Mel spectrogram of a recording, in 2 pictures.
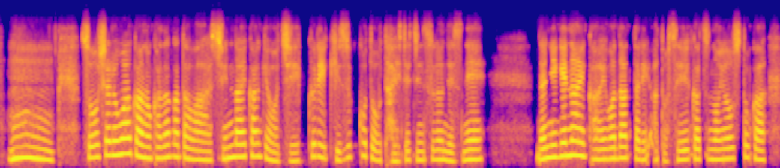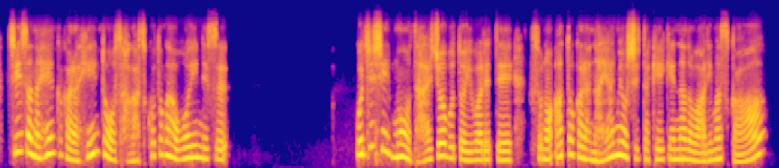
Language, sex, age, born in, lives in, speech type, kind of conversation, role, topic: Japanese, female, 50-54, Japan, United States, read, expert-assistant, expert, ソーシャルワーカーはどのように相談者と話すのですか？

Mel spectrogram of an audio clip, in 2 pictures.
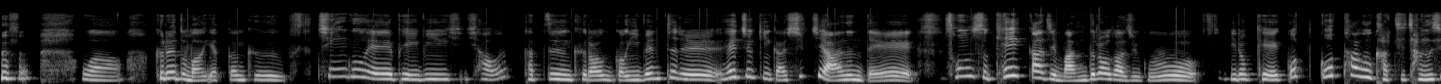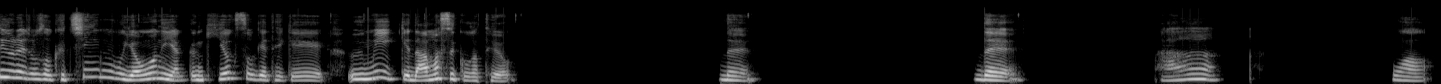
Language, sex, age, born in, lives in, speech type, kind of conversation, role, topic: Korean, female, 35-39, South Korea, United States, conversation, podcast, host, 가장 기억에 남는 축하 음식에 관한 이야기를 들려주실래요?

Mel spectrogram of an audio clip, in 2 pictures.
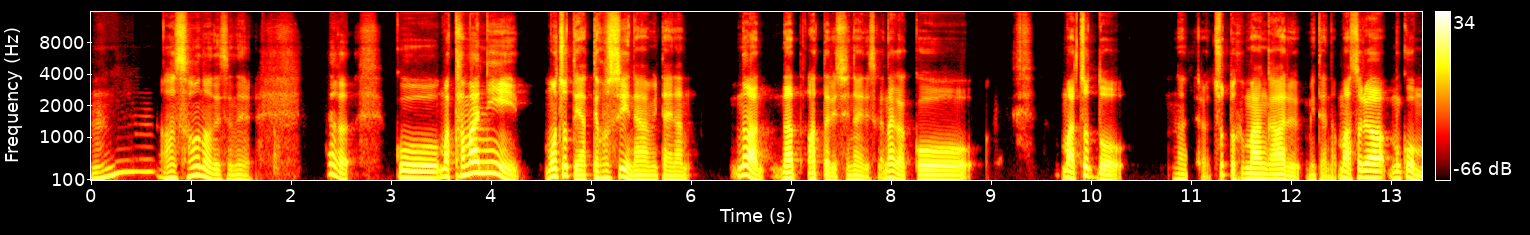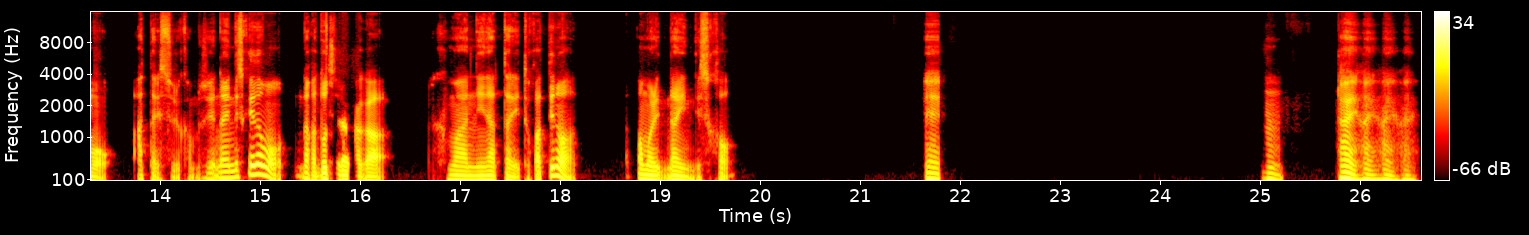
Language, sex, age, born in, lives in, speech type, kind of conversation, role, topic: Japanese, male, 25-29, Japan, Japan, conversation, podcast, host, 家事や育児の分担について、どのように話し合っていますか？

